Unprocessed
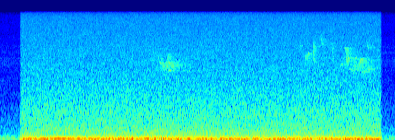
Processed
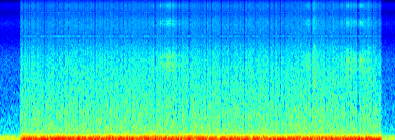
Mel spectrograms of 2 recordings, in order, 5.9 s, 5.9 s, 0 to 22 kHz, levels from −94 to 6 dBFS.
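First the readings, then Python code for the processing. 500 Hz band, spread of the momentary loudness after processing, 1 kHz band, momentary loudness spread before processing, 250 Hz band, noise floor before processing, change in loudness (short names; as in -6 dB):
+4.5 dB, 3 LU, +5.5 dB, 3 LU, +5.0 dB, -47 dBFS, +12.5 dB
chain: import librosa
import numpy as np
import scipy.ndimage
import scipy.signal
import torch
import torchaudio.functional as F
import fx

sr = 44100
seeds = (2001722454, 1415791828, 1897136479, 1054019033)

y = fx.sample_hold(x, sr, seeds[0], rate_hz=7500.0, jitter_pct=0)
y = fx.cheby_harmonics(y, sr, harmonics=(5,), levels_db=(-13,), full_scale_db=-9.0)
y = fx.low_shelf_res(y, sr, hz=150.0, db=8.0, q=1.5)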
